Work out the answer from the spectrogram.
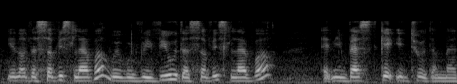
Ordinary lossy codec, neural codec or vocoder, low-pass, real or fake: none; none; none; real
